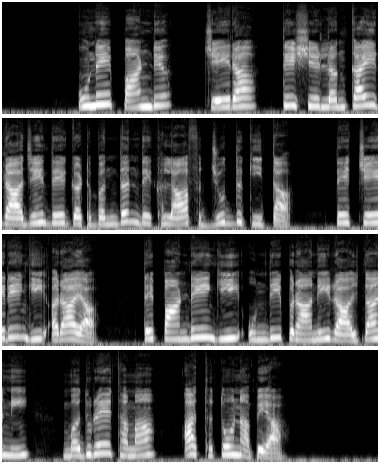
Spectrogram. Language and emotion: Dogri, neutral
